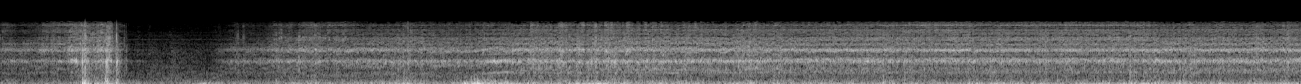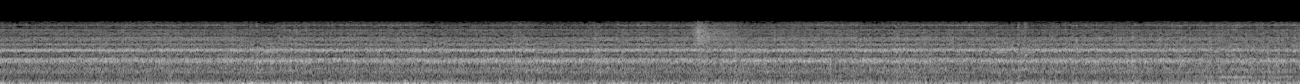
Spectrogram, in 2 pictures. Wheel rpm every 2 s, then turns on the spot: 20, 70, 130, 160, 160, 160, 160, 160, 160, 160, 160, 160, 160.
none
